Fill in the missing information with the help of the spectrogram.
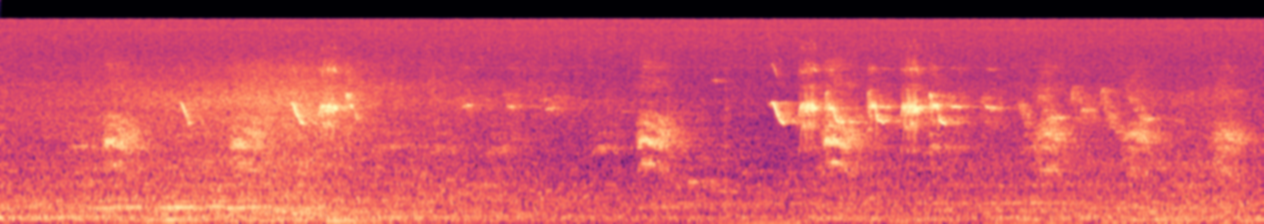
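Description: Birds calling in the background: clusters of quick high chirps about two to three seconds in and again around eight to nine seconds, with harsher, scratchier calls in between.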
